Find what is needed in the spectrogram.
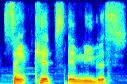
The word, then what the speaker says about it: St. Kitts and Nevis: On Wednesday, we have the USA versus St. Kitts and Nevis.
